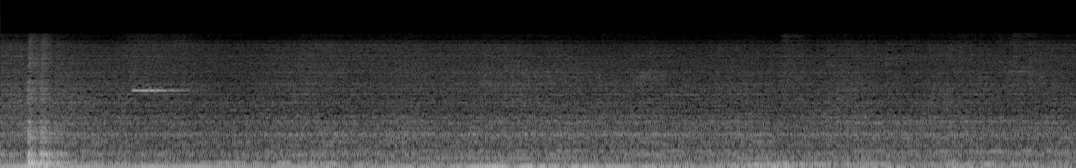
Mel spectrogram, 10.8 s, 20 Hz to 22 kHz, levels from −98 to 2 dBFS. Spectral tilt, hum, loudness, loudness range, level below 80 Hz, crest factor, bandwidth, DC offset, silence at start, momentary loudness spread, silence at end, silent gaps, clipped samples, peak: -5 dB/octave; none; -42 LUFS; 5 LU; -42 dBFS; 22 dB; 10.5 kHz; under 0.1%; 0 s; 10 LU; 0 s; none; under 0.1%; -16 dBFS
